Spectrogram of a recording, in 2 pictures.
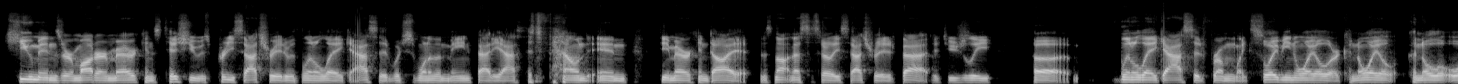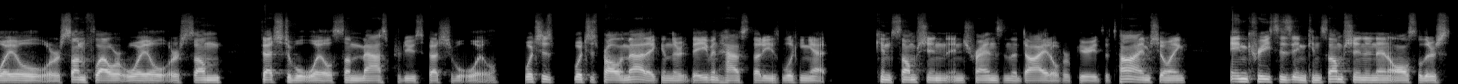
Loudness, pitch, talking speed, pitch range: -18 LUFS, 100 Hz, 170 wpm, 95-105 Hz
